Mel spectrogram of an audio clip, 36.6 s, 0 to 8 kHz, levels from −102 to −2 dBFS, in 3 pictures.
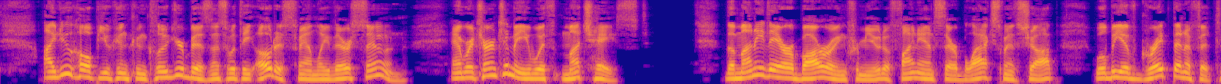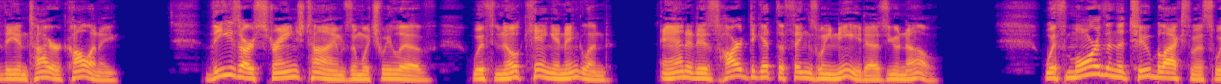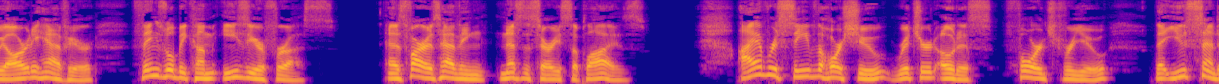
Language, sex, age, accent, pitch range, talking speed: English, male, 50-69, American, 120-160 Hz, 170 wpm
